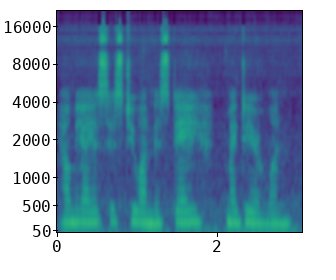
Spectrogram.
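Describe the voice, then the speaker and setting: A woman's voice: mid-range voice, little pitch movement, normal speed, warm tone, a little hiss or hum, natural voice. A woman voicing a kindly forest spirit, an ancient guardian in a game, speaking in flowery, solemn phrases. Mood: serene, gracious. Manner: flowery, solemn storybook speech. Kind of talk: scripted video game character dialogue.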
